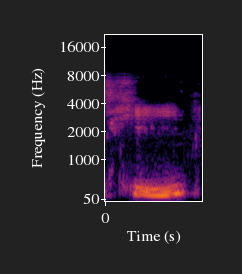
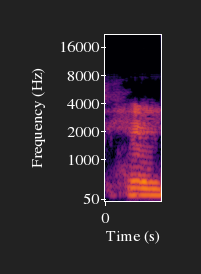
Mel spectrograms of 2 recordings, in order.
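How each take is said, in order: First: The vowel is a long 'ee' sound. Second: The vowel is a short 'eh' sound. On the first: The speaker calls it wrong. "in English you pronounce this as he" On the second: The speaker calls it right. "but it's he here, uh, the a sound, like in ten"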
